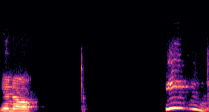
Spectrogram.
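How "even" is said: very high cracking voice break on even. A YouTuber talking to viewers about their channel, voice cracking. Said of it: "my voice is cracking there".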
